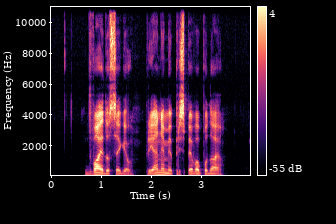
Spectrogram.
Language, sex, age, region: Slovenian, male, 18-29, Drava region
